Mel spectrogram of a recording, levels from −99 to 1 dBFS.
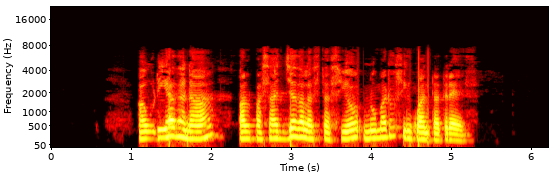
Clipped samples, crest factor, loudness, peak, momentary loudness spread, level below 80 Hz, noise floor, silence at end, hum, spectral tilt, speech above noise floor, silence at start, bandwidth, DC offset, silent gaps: under 0.1%; 16 dB; -18 LUFS; -2 dBFS; 7 LU; -52 dBFS; -63 dBFS; 1.05 s; none; -8 dB/octave; 46 dB; 1.1 s; 7.6 kHz; under 0.1%; none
